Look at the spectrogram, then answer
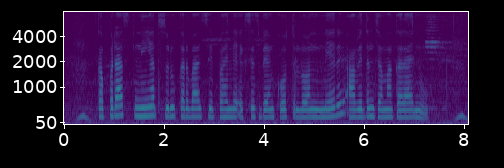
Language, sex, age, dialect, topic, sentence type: Magahi, female, 18-24, Northeastern/Surjapuri, banking, statement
